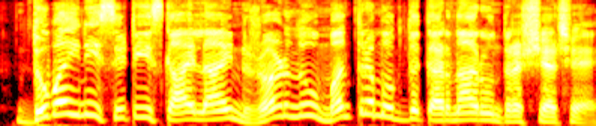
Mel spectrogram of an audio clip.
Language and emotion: Gujarati, happy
